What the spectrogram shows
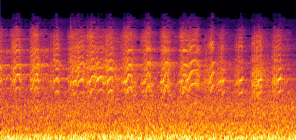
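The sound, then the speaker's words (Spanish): A flock of monk parakeets squawks without pause, their loud, harsh, overlapping screeches forming a dense, grating chatter over a steady low rumble of city background noise. “Esta- claro, estas son las cotorras argentinas, Ah, estas que son plagas.”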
